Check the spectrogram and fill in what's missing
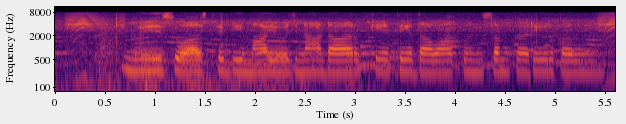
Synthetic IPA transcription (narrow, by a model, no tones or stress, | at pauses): mə̃iswaːst̪ʰjəbimajoːd͡ʒnaɖaːɾket̪ʰed̪aːʋakonsəmkəɾeːɾkəɾũː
